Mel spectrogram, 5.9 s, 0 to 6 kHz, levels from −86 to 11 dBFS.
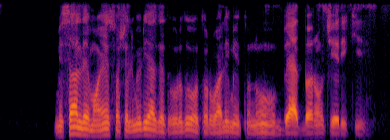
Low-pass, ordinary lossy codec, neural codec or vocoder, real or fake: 5.4 kHz; Opus, 24 kbps; none; real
